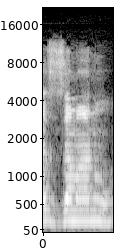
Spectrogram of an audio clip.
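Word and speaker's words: الزمان: अज जमानु, यहाँ अल लाम जो है साइलेंट रहेगा।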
